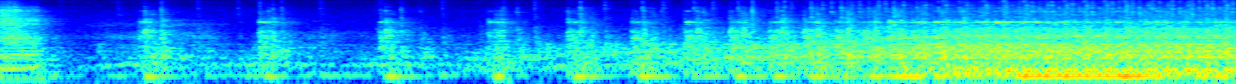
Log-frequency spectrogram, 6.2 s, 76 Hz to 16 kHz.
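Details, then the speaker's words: Janome 500E embroidery machine after repairing the customer's loud knocking/rattle during operation: even, steady stitching rhythm at about four strokes a second with no knock or clatter. Sound is now good. "Ну вот, звук сейчас хороший."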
